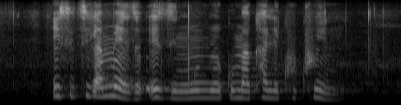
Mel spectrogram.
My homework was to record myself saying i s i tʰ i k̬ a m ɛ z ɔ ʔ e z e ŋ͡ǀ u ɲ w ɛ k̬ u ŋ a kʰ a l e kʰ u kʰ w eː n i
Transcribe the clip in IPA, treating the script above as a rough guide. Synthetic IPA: i s i tʰ i k̬ a m ɛ z ɔ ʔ e z i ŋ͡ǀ u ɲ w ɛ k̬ u m a kʰ a l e kʰ u kʰ w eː n i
